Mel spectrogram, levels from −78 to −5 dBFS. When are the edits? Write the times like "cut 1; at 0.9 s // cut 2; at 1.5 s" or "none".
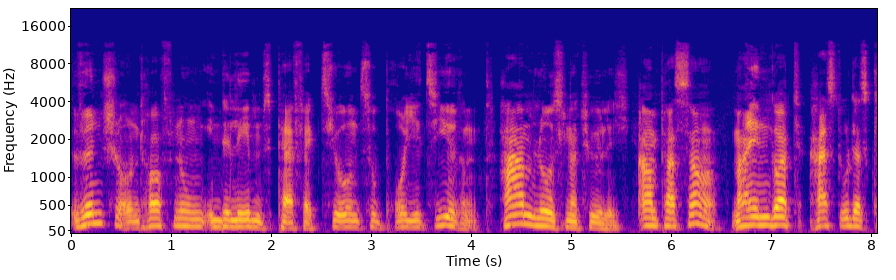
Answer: cut 1; at 1.5 s // cut 2; at 4.2 s // cut 3; at 5.7 s // cut 4; at 6.5 s

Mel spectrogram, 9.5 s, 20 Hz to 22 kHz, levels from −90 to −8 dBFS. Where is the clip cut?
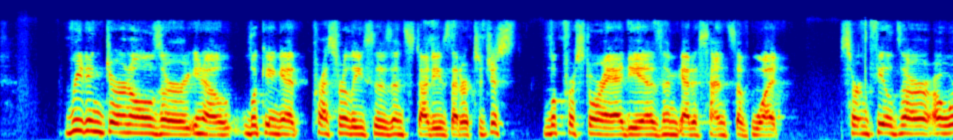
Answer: cut 1; at 3.1 s // cut 2; at 4.7 s // cut 3; at 7.5 s

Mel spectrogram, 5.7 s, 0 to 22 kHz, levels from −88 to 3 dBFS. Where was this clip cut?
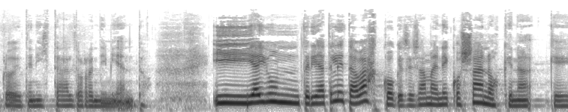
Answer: none

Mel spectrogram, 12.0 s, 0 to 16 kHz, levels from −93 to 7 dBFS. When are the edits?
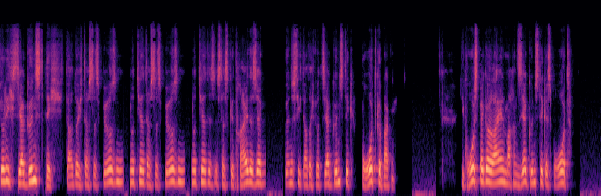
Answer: cut 1; at 2.9 s

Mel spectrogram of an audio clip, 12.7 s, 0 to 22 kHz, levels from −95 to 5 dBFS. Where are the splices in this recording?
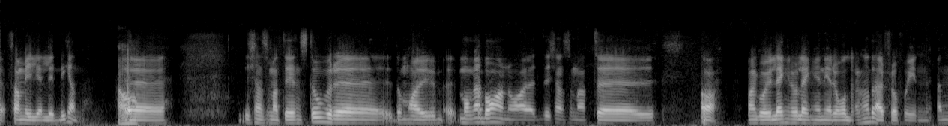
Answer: none

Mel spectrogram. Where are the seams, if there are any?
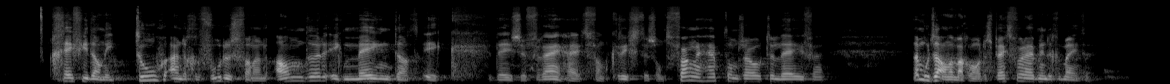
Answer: none

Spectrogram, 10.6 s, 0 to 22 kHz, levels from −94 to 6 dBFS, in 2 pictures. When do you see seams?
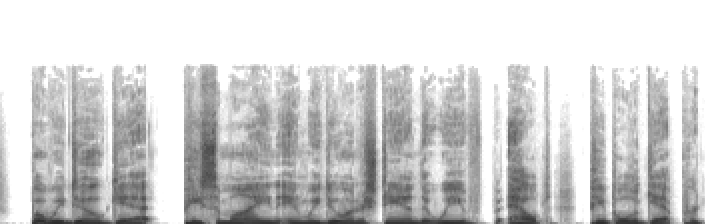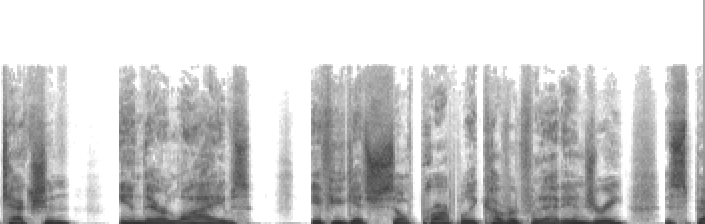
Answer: none

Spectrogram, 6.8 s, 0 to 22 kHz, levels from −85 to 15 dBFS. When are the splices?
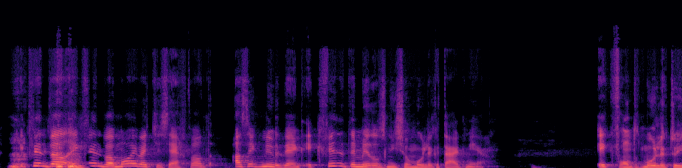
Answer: cut 1; at 2.8 s

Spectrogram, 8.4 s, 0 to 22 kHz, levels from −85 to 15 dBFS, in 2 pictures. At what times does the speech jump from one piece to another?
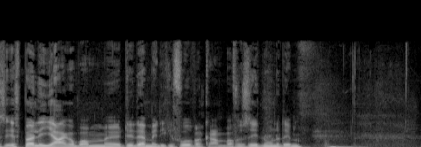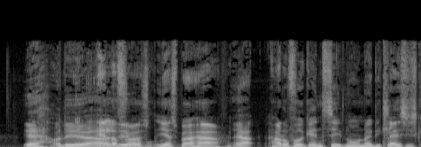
cut 1; at 1.7 s // cut 2; at 2.3 s

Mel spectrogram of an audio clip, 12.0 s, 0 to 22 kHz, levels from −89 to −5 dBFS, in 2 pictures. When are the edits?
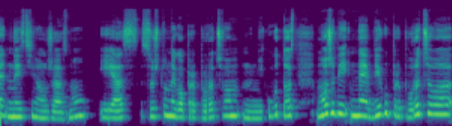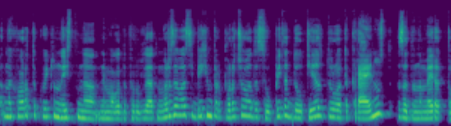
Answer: none

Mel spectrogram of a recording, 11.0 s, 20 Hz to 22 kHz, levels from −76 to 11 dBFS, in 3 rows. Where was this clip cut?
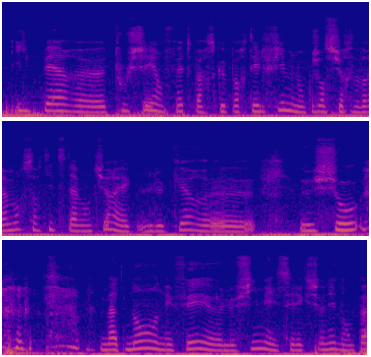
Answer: cut 1; at 5.0 s

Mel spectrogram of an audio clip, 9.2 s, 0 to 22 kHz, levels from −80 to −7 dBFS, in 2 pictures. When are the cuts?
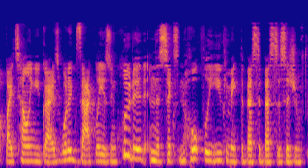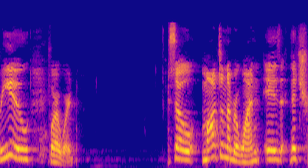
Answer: cut 1; at 2.7 s // cut 2; at 3.3 s // cut 3; at 3.9 s // cut 4; at 5.3 s

